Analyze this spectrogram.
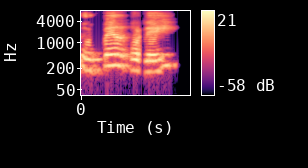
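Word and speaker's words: ὑπερβολή: Y esa palabra, que en griego se pronuncia hyperbolei, que de ahí deriva la palabra en nuestro idioma, la palabra hipérbole.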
